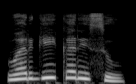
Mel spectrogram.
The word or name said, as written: ವರ್ಗೀಕರಿಸು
